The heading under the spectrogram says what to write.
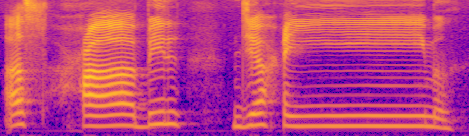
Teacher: صاد کو پر پڑھیں گے، ہا کو باریک پڑھیں گے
